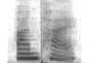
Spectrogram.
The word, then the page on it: 安排: ān pái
